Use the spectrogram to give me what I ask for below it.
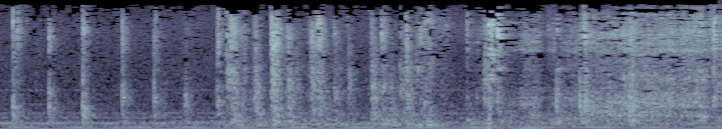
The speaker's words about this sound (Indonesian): Ayo buka bengkelnya, Manto. Sebentar, ku ambil kuncinya.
